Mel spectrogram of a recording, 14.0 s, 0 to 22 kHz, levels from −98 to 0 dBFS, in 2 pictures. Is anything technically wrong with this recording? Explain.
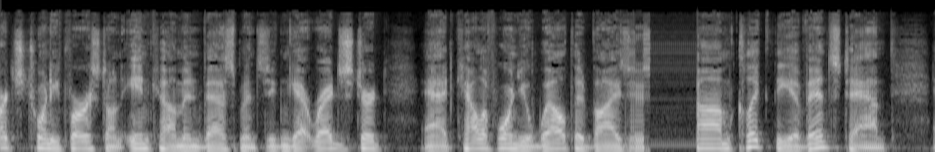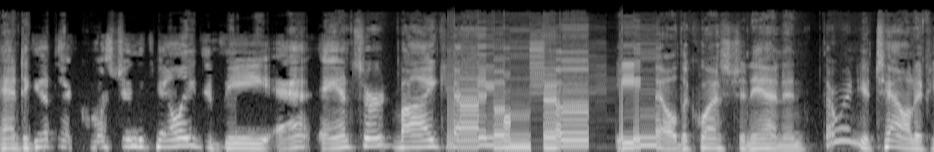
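Yes. Several faults affect this speech clip.

From 4.69 to 5.23 s, and again from 10.37 to 11.96 s, the voice turns into robotic sound from repeated short buffers. A rigid, metallic buzz sits at 66.7 Hz. That rate fits a loop of about 15 ms. The likely cause is audio arriving too seldom, with the software replaying the last short chunk instead of real audio. In the first stretch nearly everything is repeated. In the second, most of it is, and the words stay only loosely traceable.

Between 7.25 and 9.16 s, speech is suppressed in double talk. The voice dips repeatedly, by about 15 dB at its deepest, across roughly one and a half seconds in total. A brief dip follows at 9.34 to 9.42 s. This likely comes from an echo canceller that could not tell the talker apart from loudspeaker echo while both sides spoke, so it turned everything down. 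The voice thins and drops away in pieces.

Inside that stretch, from 8.63 to 8.68 s, the other side's voice leaks through. It is a faint scrap, about 30 dB below the main speech. The likely cause is far-end audio from the loudspeaker reaching the microphone, with the echo canceller failing to remove all of it.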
